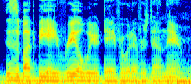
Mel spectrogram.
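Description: A man's voice: medium pitch, fairly even intonation, racing, close to an everyday voice. A man playing a cocky, flippant spaceship pilot with a wry manner in a science fiction audio drama. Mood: cocky, joking. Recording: loud vehicle noise behind.

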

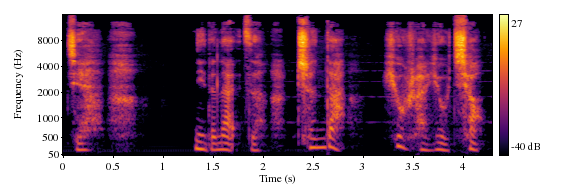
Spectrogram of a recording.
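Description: A woman doing a breathy, whispering young man. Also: slow, soft background music, heavily acted. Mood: hushed, eager. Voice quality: breathy, hushed. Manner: low murmuring, half-whispered. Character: young man, eager and insistent younger brother.

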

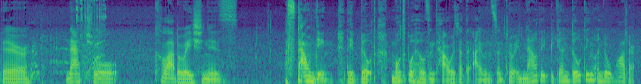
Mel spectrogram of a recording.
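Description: Man acting an expressive, awestruck machine parent. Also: fairly low pitch, a little hiss or hum, close to an everyday voice. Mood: proud, halting. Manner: theatrical, wonder-filled, musing, halting. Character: aging artificial intelligence, doting, awestruck creator-parent of new creatures. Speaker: narrator and lead character. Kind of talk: dramatic first-person audio fiction monologue.

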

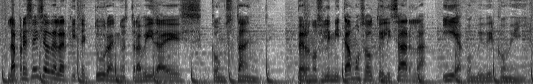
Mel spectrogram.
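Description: A man reading a scripted informational radio segment in a measured way. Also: medium pitch, lively intonation. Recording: voice over music bed.

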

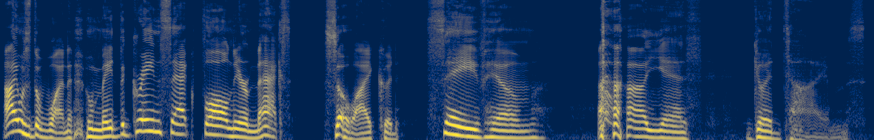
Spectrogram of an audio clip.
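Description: A menacing king cobra in an audiobook tale. The delivery is extremely slow and drawn out, swooping up and down as it gloats and taunts. The sound is dry and close. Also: medium pitch, sing-song, a little mellow, clean tone, no echo, heavily acted. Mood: smug, boastful. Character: menacing, boastful male king cobra villain. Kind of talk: dramatized children's audiobook acting.

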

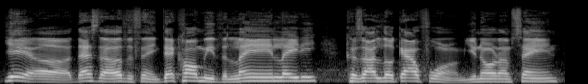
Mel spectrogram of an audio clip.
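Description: A man's voice: on the high side, moderate pace, a bit bright, a little hiss or hum, lightly acted. A man playing a brash, vain female inmate who bosses a cell block with sassy, slangy talk in a comedy audio drama. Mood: bossy.

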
